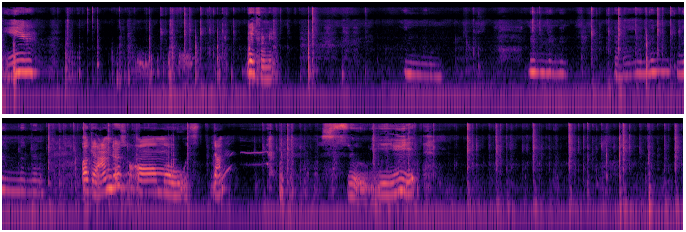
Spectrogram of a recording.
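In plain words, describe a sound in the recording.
Jigsaw puzzle pieces click and tap on a table.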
